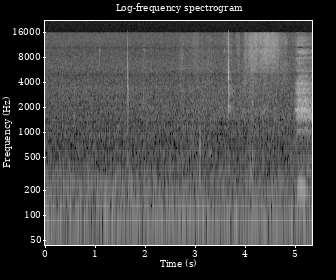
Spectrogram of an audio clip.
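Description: A car's engine running, heard from inside the cabin as a steady low rumble, with a few faint clicks and a short higher-pitched sound near the end.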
